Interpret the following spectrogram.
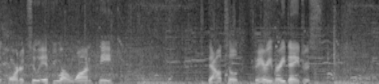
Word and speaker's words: Juanpi: Is it Juanpi, like Juan and P?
